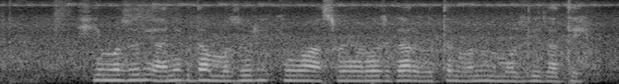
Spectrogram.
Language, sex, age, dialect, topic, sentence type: Marathi, male, 18-24, Northern Konkan, banking, statement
